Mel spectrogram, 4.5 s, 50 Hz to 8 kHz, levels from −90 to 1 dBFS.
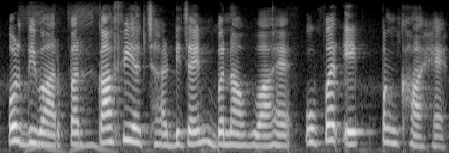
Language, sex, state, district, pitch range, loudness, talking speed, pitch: Hindi, female, Uttar Pradesh, Saharanpur, 210-275 Hz, -18 LUFS, 175 wpm, 235 Hz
